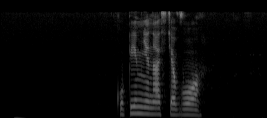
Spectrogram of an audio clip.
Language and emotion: Russian, neutral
